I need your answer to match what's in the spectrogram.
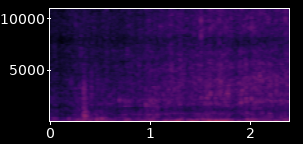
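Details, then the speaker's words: DIY bakki shower pond filter running with 75 kg of media now in place: a soft, low, even trickle with no splashing; much quieter than before the media went in. "all right here we go markers that's much quieter now now it's got the media in"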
